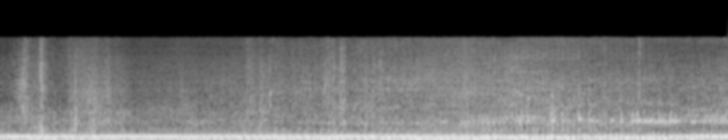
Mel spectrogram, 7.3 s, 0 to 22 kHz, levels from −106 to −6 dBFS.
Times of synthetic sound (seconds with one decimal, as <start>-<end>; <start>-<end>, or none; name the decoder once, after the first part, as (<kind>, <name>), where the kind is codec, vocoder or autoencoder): 0.6-2.7 (autoencoder, DAC-VAE); 4.2-4.8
